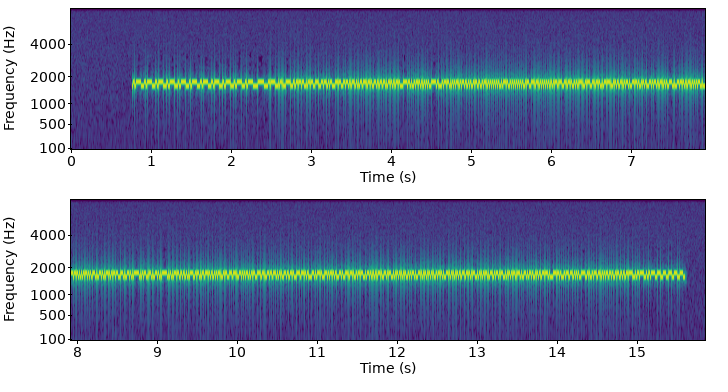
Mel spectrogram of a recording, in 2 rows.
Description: NAVTEX (SITOR-B), 100 baud, 170 Hz shift, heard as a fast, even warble, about 1700 Hz centre. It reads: ZCZC QL83 FIRING EXERCISE 18 0200 UTC WITHIN 9 NM OF 11-41N 037-01W. NNNN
